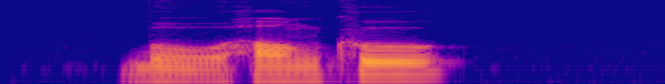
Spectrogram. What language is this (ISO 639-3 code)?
nan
